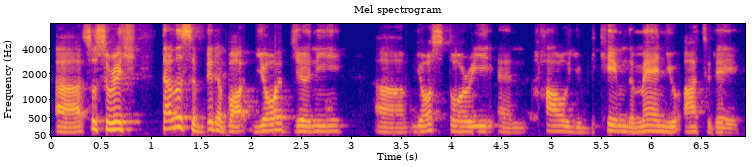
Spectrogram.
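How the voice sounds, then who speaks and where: A man's voice: medium pitch, normal speed, pushed and bright. A man hosting an interview, asking long, rambling questions full of fillers. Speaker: podcast host.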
